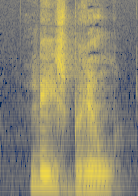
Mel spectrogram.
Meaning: a pair of reading glasses
- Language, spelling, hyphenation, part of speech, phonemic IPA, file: Dutch, leesbril, lees‧bril, noun, /ˈleːs.brɪl/, Nl-leesbril.ogg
